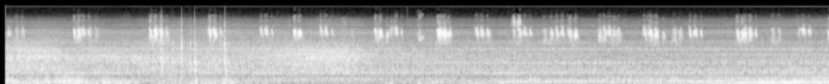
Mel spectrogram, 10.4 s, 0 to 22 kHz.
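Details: Tree swallow chicks fighting for the feeding spot, recorded 26 July 2011: many short, high chirping bursts repeated in quick, uneven succession, with a soft steady hum and low rumble underneath.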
